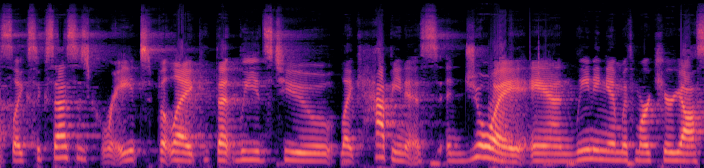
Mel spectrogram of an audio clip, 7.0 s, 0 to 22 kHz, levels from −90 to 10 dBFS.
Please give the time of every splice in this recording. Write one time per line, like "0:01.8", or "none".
none

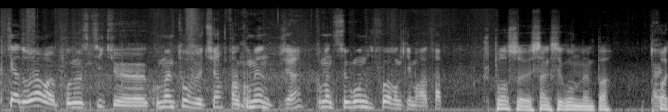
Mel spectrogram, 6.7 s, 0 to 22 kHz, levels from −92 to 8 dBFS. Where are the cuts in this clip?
none

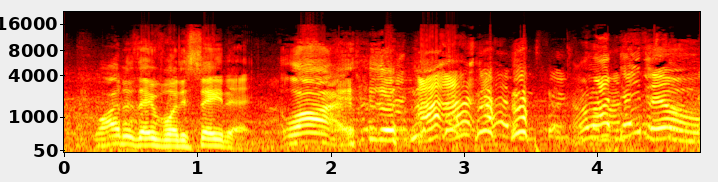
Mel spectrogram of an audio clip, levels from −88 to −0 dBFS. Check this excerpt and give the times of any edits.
none

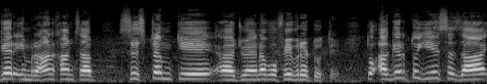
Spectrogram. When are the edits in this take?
none

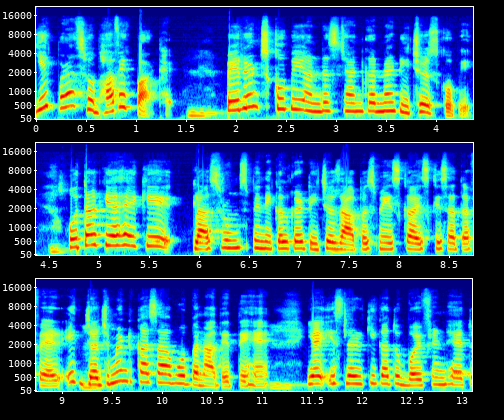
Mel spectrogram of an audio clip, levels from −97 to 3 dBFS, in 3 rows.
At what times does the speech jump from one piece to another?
none

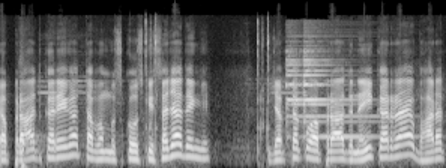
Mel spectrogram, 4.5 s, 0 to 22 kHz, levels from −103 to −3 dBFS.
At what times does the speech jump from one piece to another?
none

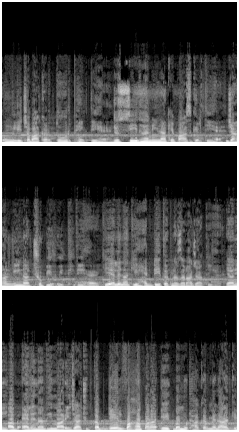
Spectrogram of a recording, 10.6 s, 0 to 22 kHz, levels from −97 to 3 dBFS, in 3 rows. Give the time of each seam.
0:04.6
0:08.3

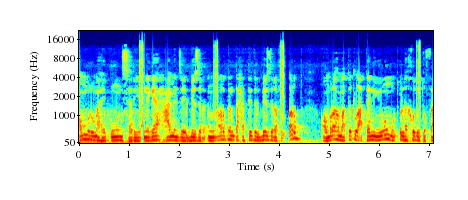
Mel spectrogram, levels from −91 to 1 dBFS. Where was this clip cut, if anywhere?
0:01.3

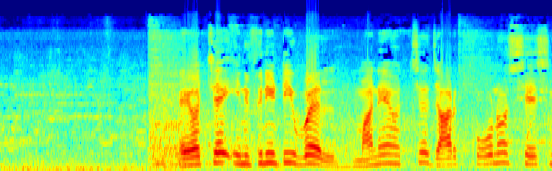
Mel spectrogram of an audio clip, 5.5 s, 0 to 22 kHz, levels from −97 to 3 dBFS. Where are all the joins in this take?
0:01.5

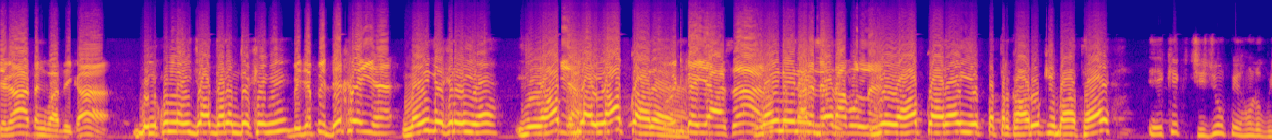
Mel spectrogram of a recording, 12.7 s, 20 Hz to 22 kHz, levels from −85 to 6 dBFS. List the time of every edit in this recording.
0:11.2

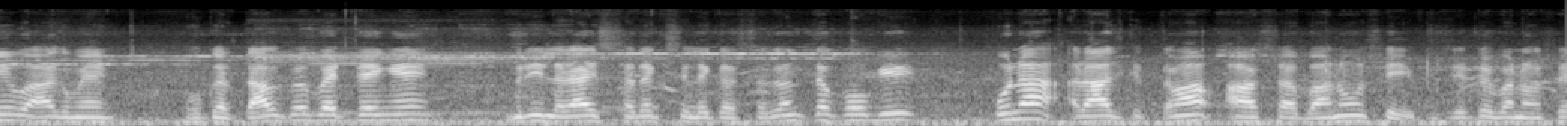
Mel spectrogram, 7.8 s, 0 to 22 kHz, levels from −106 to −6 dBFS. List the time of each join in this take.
none

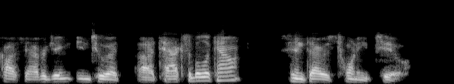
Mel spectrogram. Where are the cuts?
0:01.3

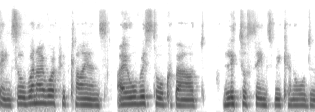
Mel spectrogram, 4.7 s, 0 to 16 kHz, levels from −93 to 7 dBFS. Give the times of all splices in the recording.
0:01.6

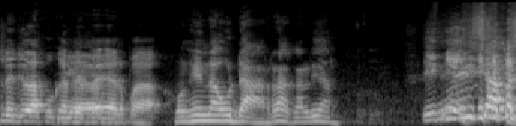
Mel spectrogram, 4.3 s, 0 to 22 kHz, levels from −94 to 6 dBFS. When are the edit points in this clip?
none

